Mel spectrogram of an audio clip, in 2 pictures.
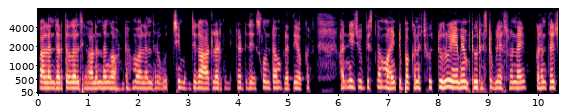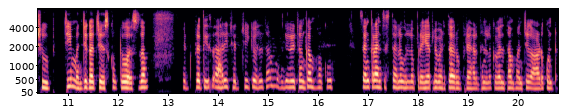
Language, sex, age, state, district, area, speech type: Telugu, female, 18-30, Andhra Pradesh, Sri Balaji, urban, spontaneous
